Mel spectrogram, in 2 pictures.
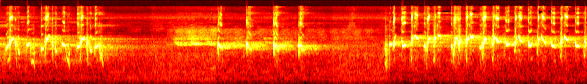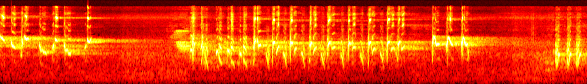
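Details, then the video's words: Vigorous sooty-headed bulbul master song used as a lure, morning and night: alternating bursts of fast chattering trills and steadier held notes, broken by brief pauses, the phrases busy and tumbling. "suara pikat dan masteran burung trucuk gacor pagi dan malam"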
